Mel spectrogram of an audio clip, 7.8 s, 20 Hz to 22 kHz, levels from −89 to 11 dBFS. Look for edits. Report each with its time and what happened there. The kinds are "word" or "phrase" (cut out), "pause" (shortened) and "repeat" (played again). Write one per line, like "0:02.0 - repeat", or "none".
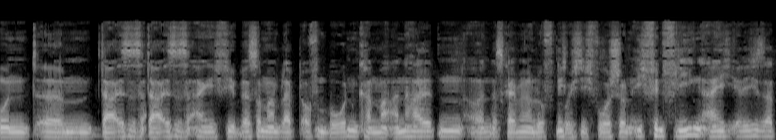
0:01.4 - repeat
0:05.6 - word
